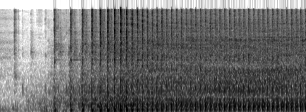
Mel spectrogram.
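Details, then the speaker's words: Engine of an old garden tractor converted to a homemade screw-drive vehicle, started with the PTO disengaged. It catches and settles into a steady, even putt-putt of about three and a half beats a second, with no knocks or misses. It runs good. "Runs good anyways."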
